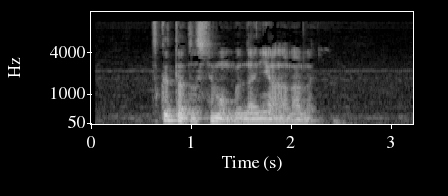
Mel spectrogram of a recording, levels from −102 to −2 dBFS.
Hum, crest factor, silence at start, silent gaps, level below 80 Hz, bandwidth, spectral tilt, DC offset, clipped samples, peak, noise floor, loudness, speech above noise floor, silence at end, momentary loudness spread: none; 20 dB; 0.6 s; none; -52 dBFS; 11.5 kHz; -5 dB/octave; under 0.1%; under 0.1%; -12 dBFS; -67 dBFS; -29 LUFS; 38 dB; 0.75 s; 11 LU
